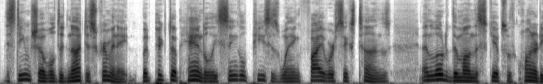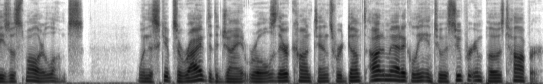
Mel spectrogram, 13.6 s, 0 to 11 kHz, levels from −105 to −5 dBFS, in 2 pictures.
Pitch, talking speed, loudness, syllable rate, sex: 135 Hz, 200 wpm, -17 LUFS, 6.1 syllables/s, male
